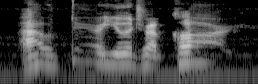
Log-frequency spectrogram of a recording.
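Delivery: angry yell.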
